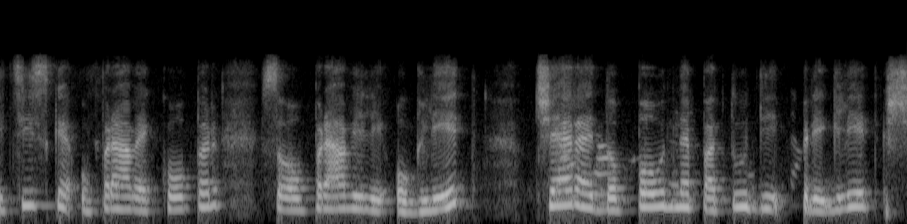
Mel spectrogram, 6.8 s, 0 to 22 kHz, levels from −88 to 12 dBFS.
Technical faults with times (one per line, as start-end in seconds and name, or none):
0.68-0.77 echo leak
4.46-5.08 speech suppressed in double talk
